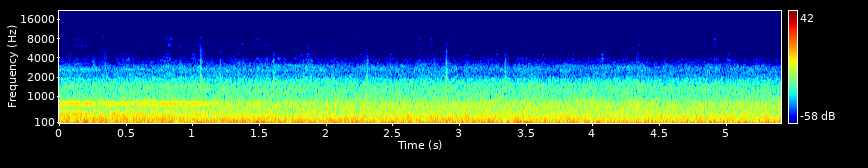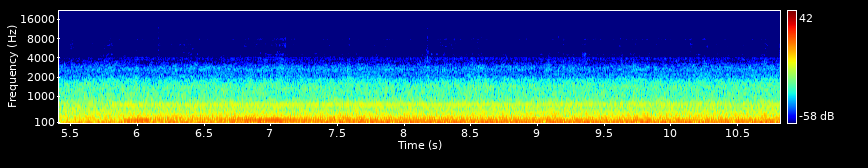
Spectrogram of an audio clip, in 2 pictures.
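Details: 2012 Chevy Tahoe: a steady whine over the engine noise rises in pitch and grows louder as the vehicle accelerates; cause unknown.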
